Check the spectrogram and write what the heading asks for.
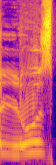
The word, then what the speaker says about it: lose: और ये जो वर्ड है LOSE, इसको लूज़ पढ़ते हैं, कई लोग इसको लॉस पढ़ते हैं, जो कि गलत प्रोनाउंसिएशन है, तो इसको पढ़ेंगे लूज़।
